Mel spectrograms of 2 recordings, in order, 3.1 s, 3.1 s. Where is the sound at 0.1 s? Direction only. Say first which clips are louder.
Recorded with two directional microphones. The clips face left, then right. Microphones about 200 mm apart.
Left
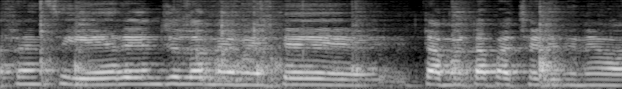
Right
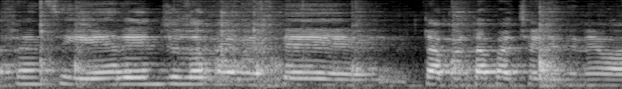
Left 3 dB; 10° left (ahead or behind).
